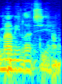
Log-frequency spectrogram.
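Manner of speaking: soft half-whisper under the breath. Hugging and healing another character, half-whispering. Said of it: "I'm gonna whisper".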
